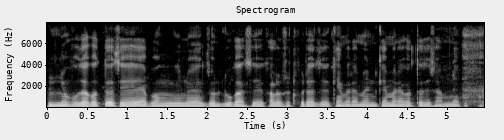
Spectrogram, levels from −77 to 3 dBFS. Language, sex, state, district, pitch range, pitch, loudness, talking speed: Bengali, male, Tripura, West Tripura, 100-105 Hz, 105 Hz, -19 LUFS, 145 wpm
